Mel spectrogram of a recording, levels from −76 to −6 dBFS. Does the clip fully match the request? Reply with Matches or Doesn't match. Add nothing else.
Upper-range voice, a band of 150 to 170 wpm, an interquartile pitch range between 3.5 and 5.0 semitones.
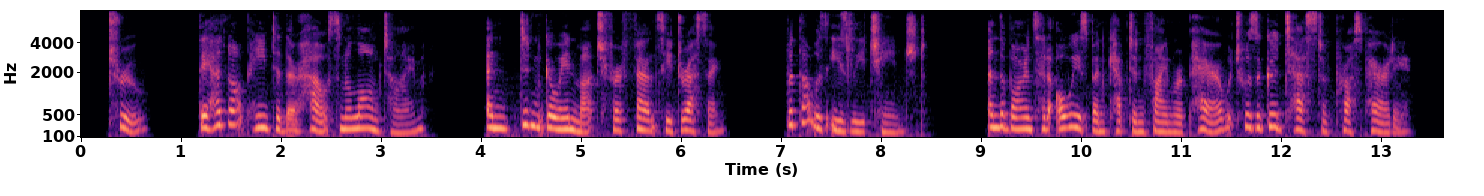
Doesn't match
